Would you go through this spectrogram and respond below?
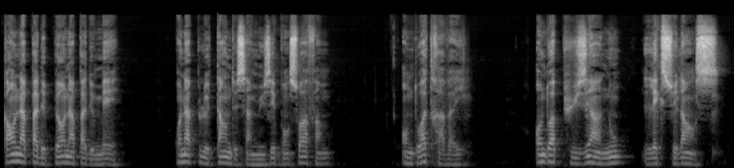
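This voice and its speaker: Man, 30s, bright edgy voice, preachy live-stream lecturer who pleads and scolds. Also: on the low side, a little slow, long pauses. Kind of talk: admonishing social media live monologue.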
